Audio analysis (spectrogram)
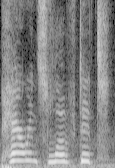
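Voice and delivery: put-on gushing older lady in high falsetto; older woman. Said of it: "And she goes".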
